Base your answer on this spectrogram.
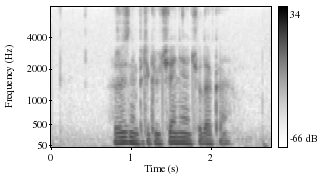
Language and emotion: Russian, neutral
